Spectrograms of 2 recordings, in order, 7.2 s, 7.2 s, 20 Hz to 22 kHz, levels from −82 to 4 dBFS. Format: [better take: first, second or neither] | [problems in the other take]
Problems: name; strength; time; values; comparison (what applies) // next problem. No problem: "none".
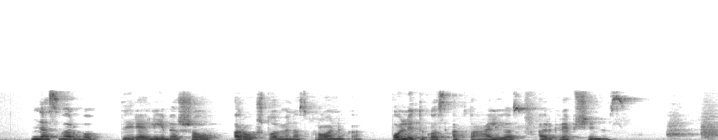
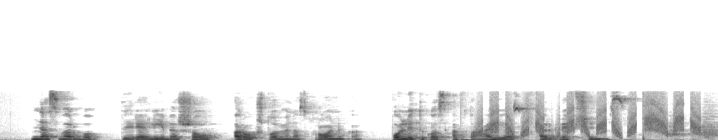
first | background sound (Scratching (performance technique)); 8 dB below the speech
